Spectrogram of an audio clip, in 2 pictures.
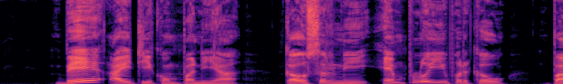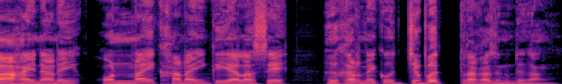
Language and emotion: Bodo, angry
